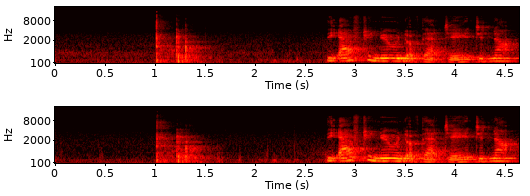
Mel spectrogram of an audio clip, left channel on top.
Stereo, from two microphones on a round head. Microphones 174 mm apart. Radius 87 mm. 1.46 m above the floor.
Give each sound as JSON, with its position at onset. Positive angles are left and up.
{"t": 1.0, "sound": "keys jangling", "side_deg": 50, "distance_m": 0.6}
{"t": 2.7, "sound": "a woman speaking", "side_deg": -5, "distance_m": 0.6}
